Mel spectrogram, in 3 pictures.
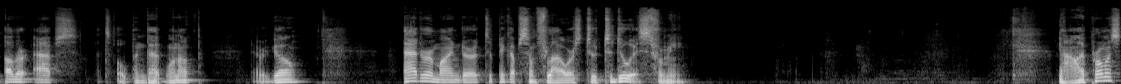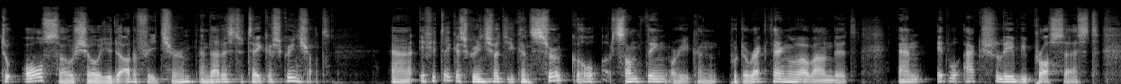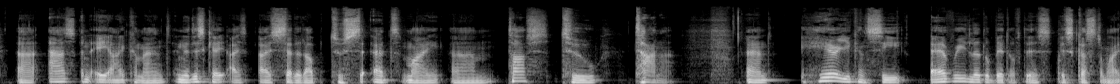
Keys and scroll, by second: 3.1 super+s, 14.5 super+w.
